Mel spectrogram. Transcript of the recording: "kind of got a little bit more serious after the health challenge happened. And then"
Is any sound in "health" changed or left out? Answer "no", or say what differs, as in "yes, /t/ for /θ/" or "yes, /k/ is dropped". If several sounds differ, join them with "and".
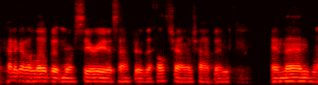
no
